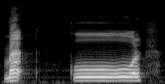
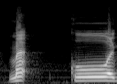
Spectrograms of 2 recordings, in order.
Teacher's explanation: Hamzah sukun ini sebagai pemutus antara Ma dengan ku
